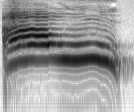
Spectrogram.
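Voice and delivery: a sudden piercing cry of someone hurt; shocking scream of pain from upstairs. A narrator's reading. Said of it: "schmerzerfüllter Schrei aus dem Obergeschoss".

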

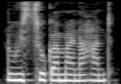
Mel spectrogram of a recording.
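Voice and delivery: plain reading voice

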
